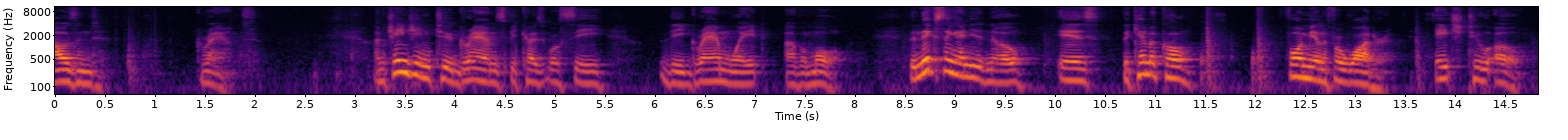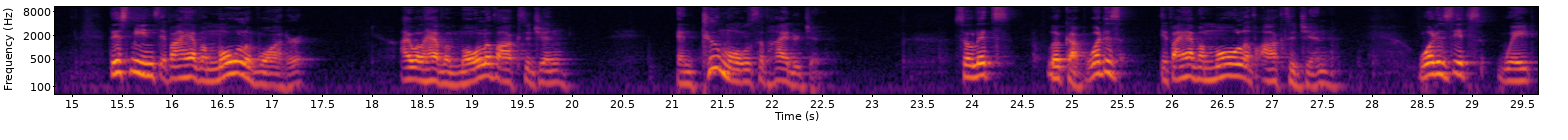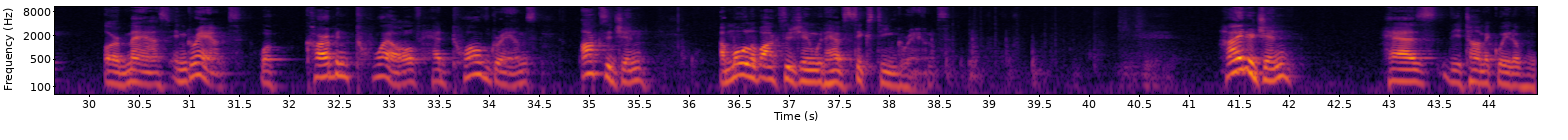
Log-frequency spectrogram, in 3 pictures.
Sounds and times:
Speech: 0.0s - 0.6s, 1.4s - 2.1s, 3.2s - 8.0s, 8.6s - 11.5s, 12.3s - 14.8s, 15.4s - 17.5s, 18.3s - 20.1s, 21.1s - 22.7s, 23.8s - 27.8s, 28.5s - 35.7s, 36.4s - 38.7s, 41.4s - 42.2s, 43.0s - 44.4s
Inside, small room: 0.0s - 44.4s.

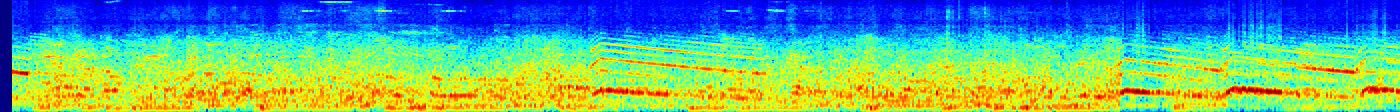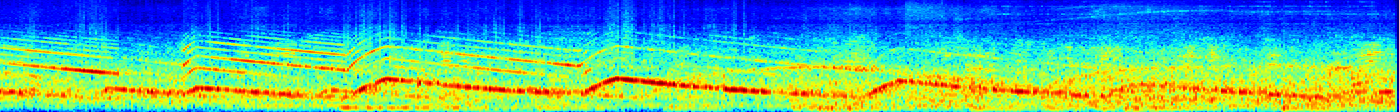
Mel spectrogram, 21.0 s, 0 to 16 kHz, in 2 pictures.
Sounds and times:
Speech: 0.1s - 20.9s
Vehicle: 0.1s - 20.9s.

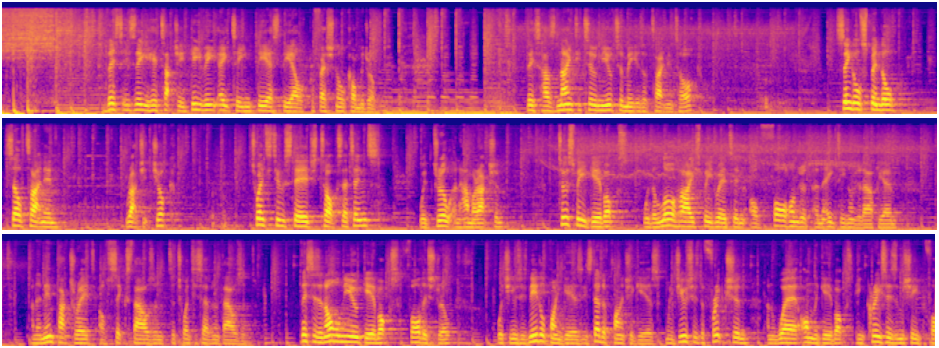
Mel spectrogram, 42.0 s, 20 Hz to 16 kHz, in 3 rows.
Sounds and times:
Music: 0.0s - 42.0s
Speech: 1.5s - 5.7s, 7.9s - 10.4s, 12.5s - 14.9s, 15.9s - 16.6s, 17.8s - 19.7s, 20.3s - 21.6s, 22.4s - 27.5s, 28.5s - 31.9s, 32.6s - 34.8s, 35.5s - 42.0s.

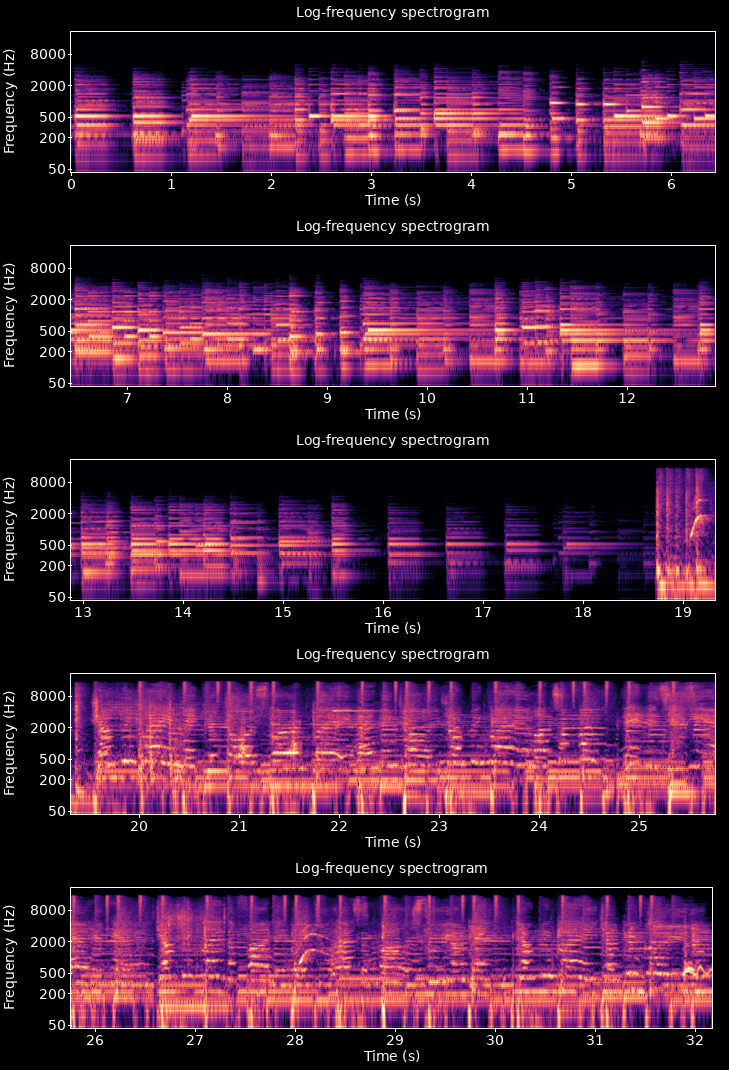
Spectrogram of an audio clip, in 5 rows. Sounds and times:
Music: 0.0s - 32.1s.

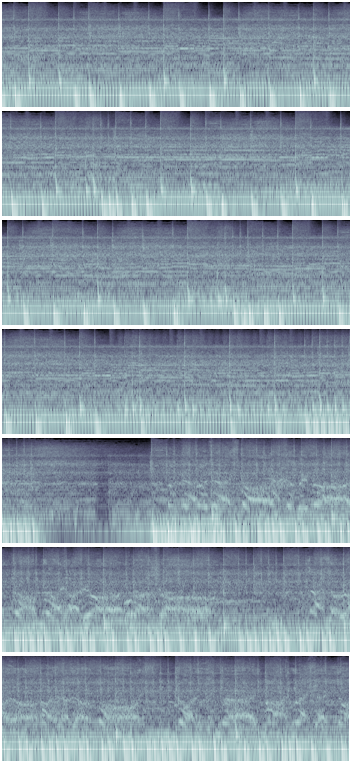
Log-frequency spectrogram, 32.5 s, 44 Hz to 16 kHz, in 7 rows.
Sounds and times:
Music: 0.0s - 32.4s.

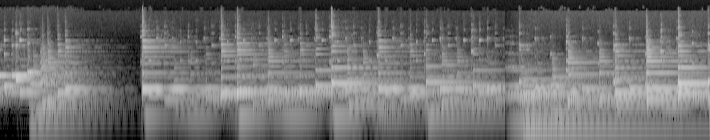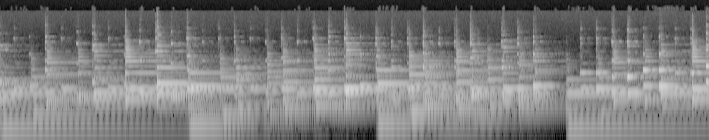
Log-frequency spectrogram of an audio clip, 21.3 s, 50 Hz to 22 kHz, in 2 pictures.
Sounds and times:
Marimba, xylophone: 0.0s - 21.2s.

